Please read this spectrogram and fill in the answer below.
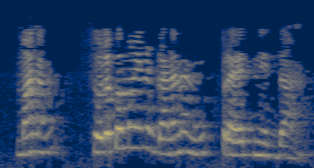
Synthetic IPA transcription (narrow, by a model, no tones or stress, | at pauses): mɐnɐm | sʊlɐbɐmaːjnɐɡɐɳɐnɐnumpɾɐjɐt̪nɪd̪ːaːm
